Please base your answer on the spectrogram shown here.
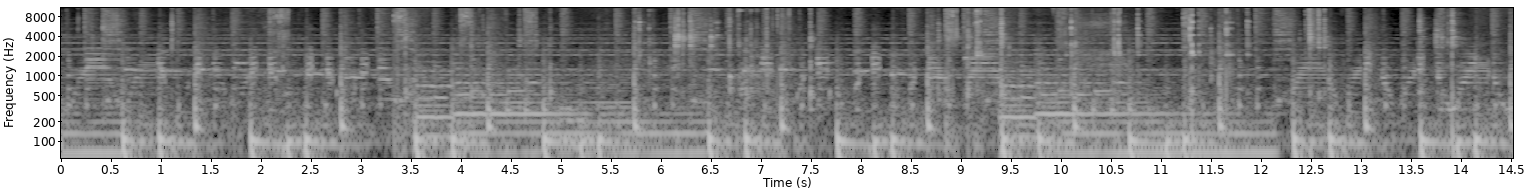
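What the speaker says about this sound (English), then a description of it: "Steve, I'm gonna start using an impact" Impact wrench removing bolts from a Milwaukee Eight motorcycle engine in a workshop, firing in repeated rattling bursts with short pauses between them, close and fairly loud.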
